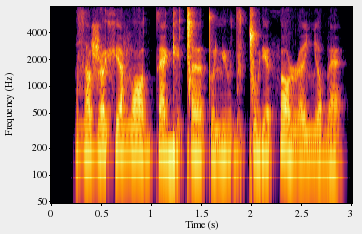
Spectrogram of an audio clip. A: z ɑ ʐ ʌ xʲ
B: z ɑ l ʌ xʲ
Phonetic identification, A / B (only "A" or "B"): A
